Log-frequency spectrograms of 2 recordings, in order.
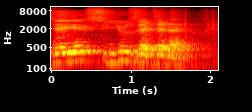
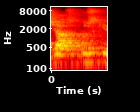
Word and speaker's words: Jacuzzi: The spelling is J-A-C-U-Z-Z-I. It is incorrectly pronounced as jacuzzi, something like that. It's not jacuzzi. It is jacuzzi, a bathtub.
